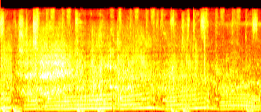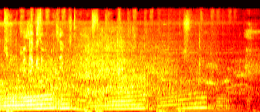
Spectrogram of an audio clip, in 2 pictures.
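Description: Drift car's engine held high in the revs, its pitch climbing and dropping back about once a second as the throttle is worked, over the squeal of sliding tyres. The sound fades away in the last couple of seconds.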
